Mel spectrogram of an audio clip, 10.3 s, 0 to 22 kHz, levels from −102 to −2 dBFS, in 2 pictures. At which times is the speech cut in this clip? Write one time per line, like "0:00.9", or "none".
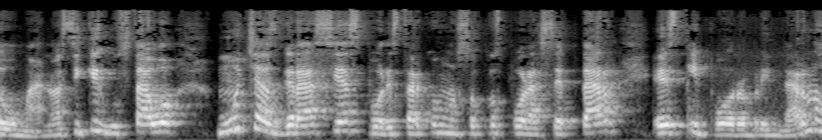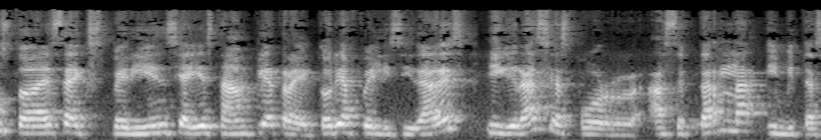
0:04.3
0:08.1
